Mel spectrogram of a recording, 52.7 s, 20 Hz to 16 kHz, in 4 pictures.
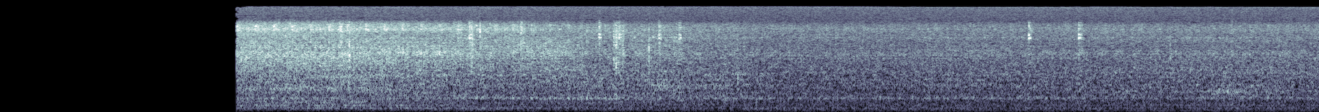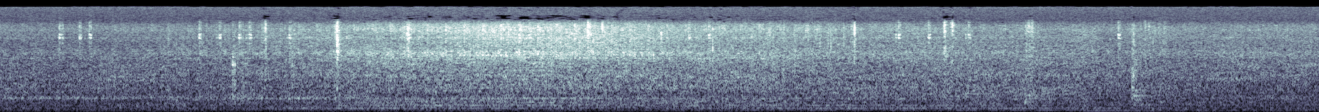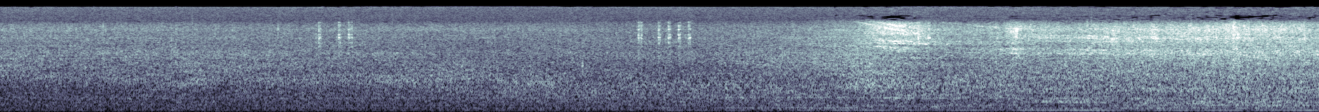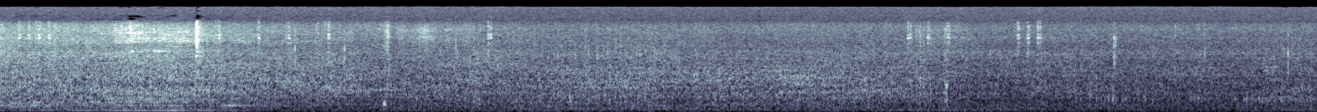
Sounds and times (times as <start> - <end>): Vehicle: 2.4 - 52.7.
